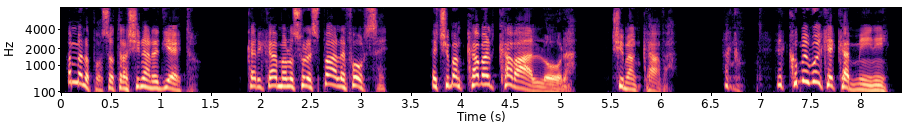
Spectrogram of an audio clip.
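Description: A man's voice: a little high, big pitch swings, moderate pace, long pauses, breathy edge, dry recording, studio quality, voice pushed up, heavily acted. A man voicing a flustered young husband, out of breath and exasperated. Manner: panting, pleading then exasperated.

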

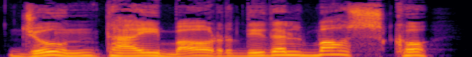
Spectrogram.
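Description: A man narrating a fairy tale in a slow, dramatic, expressive way. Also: a little high, no room sound, clean studio sound. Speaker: storyteller.

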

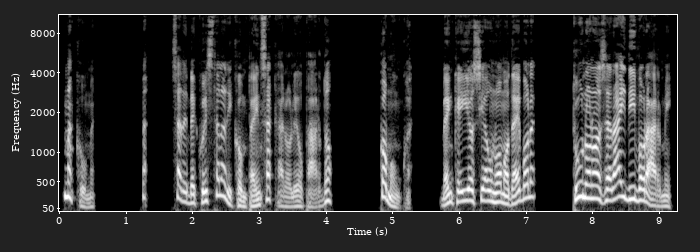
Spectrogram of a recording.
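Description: A man voicing a gentle, frail monk in a fable, earnest and pleading. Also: fairly high pitch, wildly swooping pitch, normal speed, pauses often, dry recording, clean studio sound, pitched above the performer's own voice.

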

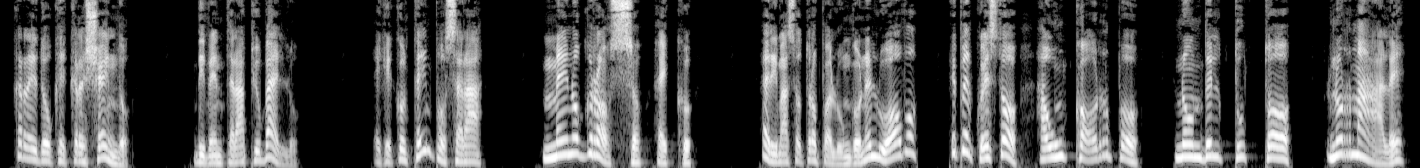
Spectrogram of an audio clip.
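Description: A man putting on a caring mother duck from a storybook, soft and coaxing, in a slightly raised, lively voice. She takes her time, and the sound is close and dry. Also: high voice, slow, pauses often, no room sound, pitched above the performer's own voice, exaggerated voice. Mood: tender. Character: gentle protective mother duck, female.

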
